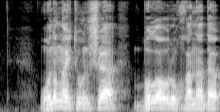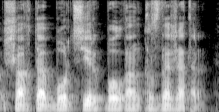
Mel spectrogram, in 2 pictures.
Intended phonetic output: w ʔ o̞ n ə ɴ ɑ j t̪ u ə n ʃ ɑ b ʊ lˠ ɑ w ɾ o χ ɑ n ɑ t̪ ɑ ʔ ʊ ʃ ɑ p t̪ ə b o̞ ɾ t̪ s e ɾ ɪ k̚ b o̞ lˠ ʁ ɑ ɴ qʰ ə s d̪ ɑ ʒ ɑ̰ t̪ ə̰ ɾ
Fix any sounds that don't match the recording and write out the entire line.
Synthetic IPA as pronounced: w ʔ o̞ n ə ɴ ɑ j t̪ u ə n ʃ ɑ b ʊ lˠ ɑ w ɾ u χ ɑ n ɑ d̪ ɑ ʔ ʊ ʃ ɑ q t̪ ə b o̞ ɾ t̪ s e ɾ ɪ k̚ b o̞ lˠ ʁ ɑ ɴ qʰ ə z d̪ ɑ ʒ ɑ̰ t̪ ə̰ ɾ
